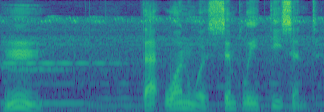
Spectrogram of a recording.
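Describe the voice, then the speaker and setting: A man playing a smug, scheming talking train engine in an audio drama, with an ominous, deliberate delivery. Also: medium pitch, lively intonation. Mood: grumbling, dismissive. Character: scheming, smug male engine, spinning ghost tales. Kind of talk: audio drama character acting. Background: music, cricket and insect night sounds.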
